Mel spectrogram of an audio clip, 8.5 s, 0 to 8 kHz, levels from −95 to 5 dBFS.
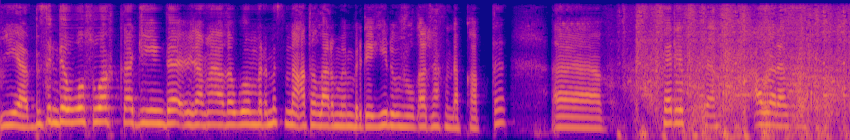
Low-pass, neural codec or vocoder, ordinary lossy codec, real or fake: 7.2 kHz; codec, 16 kHz, 1.1 kbps, Voila-Tokenizer; none; fake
